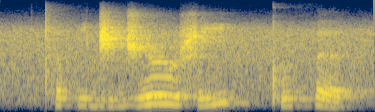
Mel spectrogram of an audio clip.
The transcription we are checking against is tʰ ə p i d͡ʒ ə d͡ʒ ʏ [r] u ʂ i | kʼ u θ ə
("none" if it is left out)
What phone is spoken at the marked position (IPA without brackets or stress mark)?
ɹ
